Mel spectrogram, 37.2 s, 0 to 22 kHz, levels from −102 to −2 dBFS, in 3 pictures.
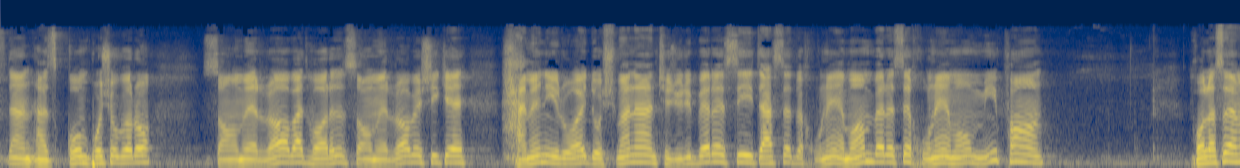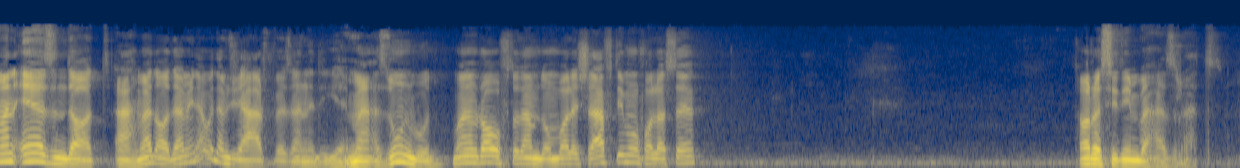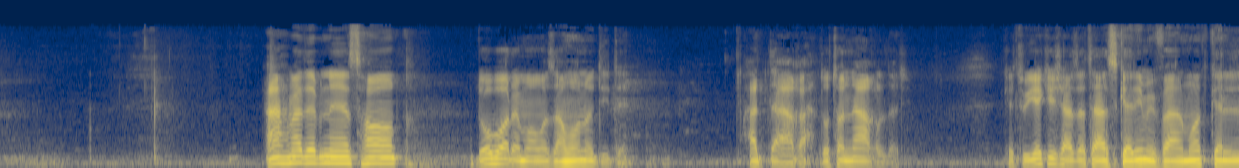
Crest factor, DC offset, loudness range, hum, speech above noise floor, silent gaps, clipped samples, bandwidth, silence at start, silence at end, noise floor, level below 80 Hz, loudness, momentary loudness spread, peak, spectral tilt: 20 dB; under 0.1%; 7 LU; none; 32 dB; none; under 0.1%; 11.5 kHz; 0 s; 0 s; -50 dBFS; -50 dBFS; -19 LUFS; 11 LU; 0 dBFS; -6 dB/octave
